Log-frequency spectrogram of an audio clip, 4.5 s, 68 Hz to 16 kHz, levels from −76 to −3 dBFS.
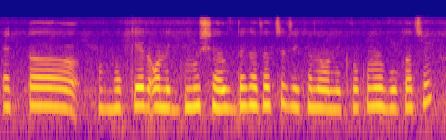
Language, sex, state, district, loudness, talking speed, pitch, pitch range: Bengali, female, Tripura, West Tripura, -14 LUFS, 145 wpm, 255 Hz, 245-265 Hz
